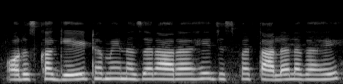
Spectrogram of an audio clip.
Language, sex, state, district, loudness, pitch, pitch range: Hindi, female, Madhya Pradesh, Bhopal, -16 LUFS, 245 Hz, 235-250 Hz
